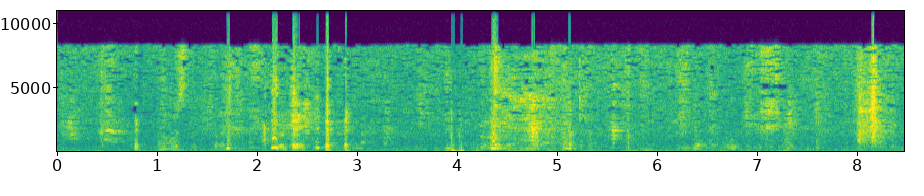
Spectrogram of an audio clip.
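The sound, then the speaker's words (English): Chairs scrape and creak in a busy flurry during a committee hearing, with scattered thumps and knocks over several seconds while indistinct voices murmur underneath. “Oh, those are our chairs. We sit in those.”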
